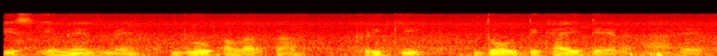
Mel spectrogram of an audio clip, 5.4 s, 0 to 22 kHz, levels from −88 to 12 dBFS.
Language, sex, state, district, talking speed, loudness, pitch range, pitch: Hindi, male, West Bengal, Alipurduar, 135 wpm, -18 LUFS, 95-115 Hz, 105 Hz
